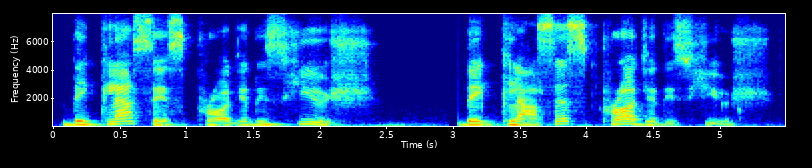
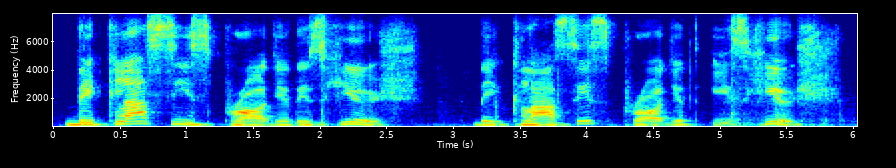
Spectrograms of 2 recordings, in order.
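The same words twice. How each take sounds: First: Classes said as \"klases\", slow and clear; slow model English. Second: Classes said as \"klasis\", slow and clear; slow model English. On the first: Teacher modeling the second version for the class. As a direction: read it slowly, \"classes\" with an \"es\" ending. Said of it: "La segunda". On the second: Teacher modeling slowly for the class. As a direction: read it slowly, \"classes\" with an \"is\" ending. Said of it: "Escuchemos. La primera". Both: Shown as a demonstration.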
